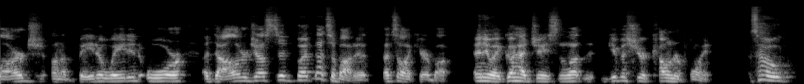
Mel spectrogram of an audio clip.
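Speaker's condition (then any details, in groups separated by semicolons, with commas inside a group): No condition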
